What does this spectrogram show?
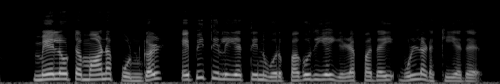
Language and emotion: Tamil, neutral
